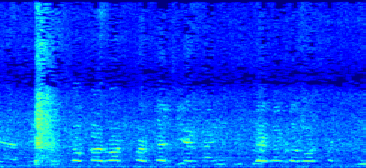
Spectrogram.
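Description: Busy street ambience: indistinct voices and chatter over a steady low traffic hum, with one short sharp noise about a quarter second in.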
